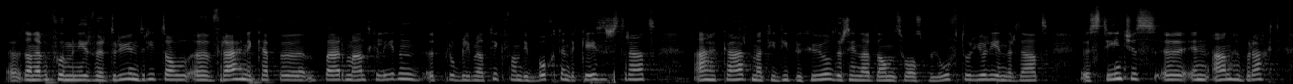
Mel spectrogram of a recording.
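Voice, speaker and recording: A woman's voice: mid-range voice, steady tone, moderate pace. A woman with a Flemish accent, asking a council member detailed, earnest questions at a city council meeting.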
